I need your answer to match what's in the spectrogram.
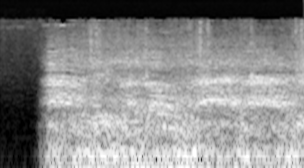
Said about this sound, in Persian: فریاد مرگ بر دیکتاتور در خیابان جمهوری اسلامی تهران. ظهر دوشنبه شماری از شهروندان تهرانی به خیابان آمدند و علیه رهبر جمهوری اسلامی شعار دادند.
